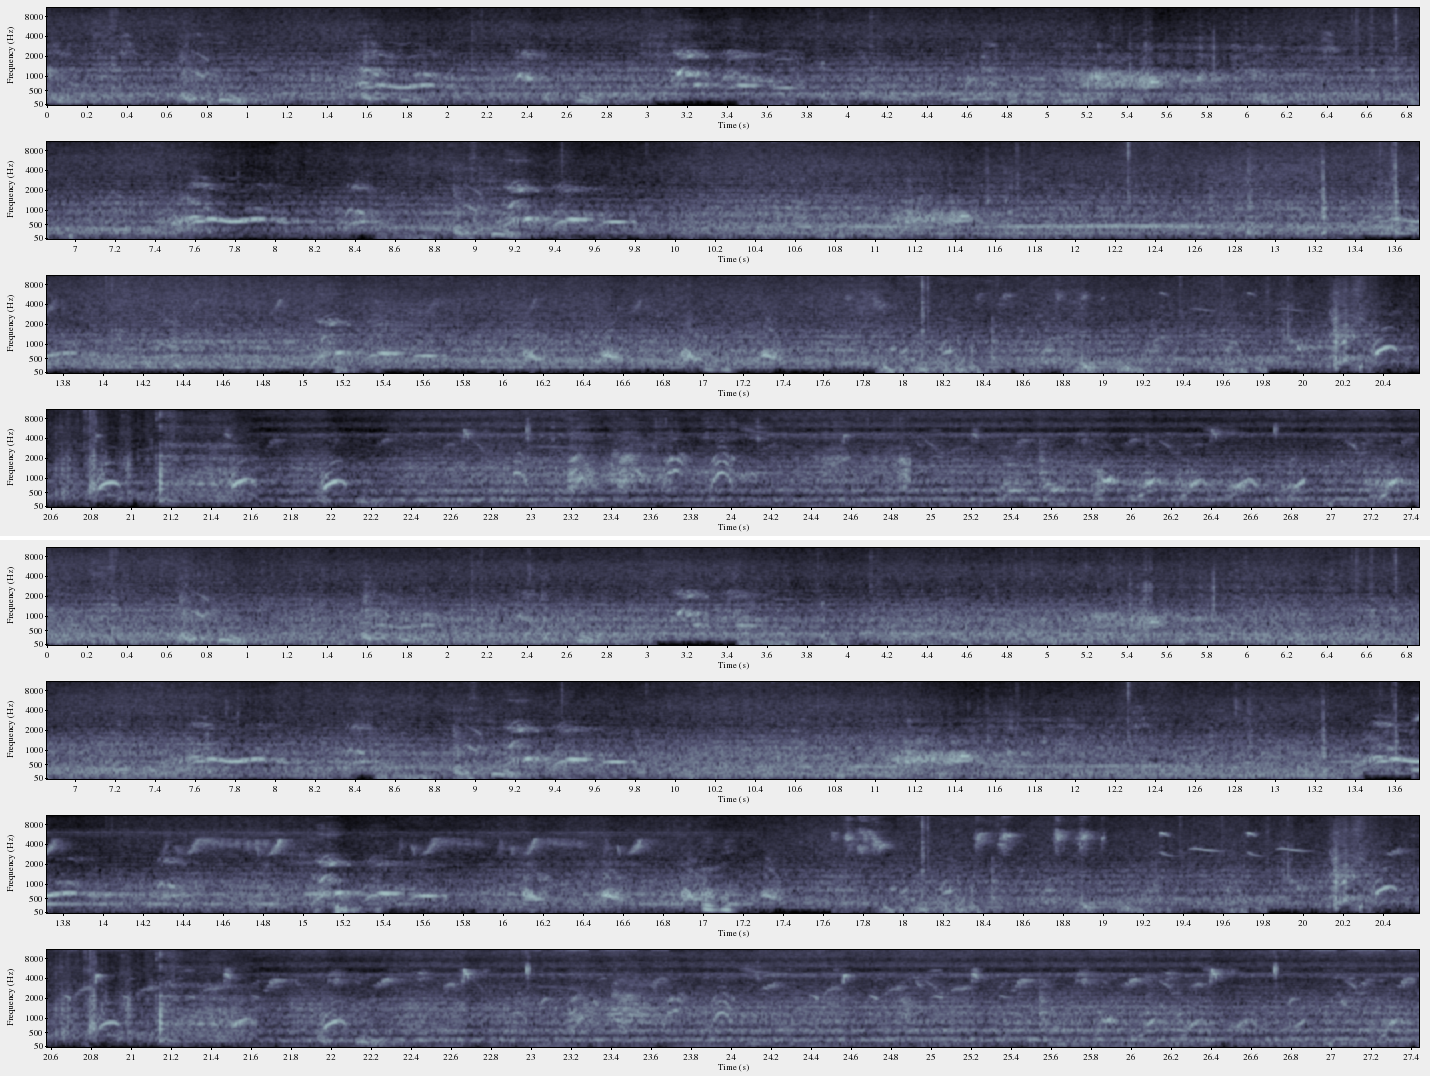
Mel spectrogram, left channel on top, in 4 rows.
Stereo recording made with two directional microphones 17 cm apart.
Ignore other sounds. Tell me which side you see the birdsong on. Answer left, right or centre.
right.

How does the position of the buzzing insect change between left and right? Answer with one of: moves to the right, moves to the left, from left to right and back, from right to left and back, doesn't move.
from right to left and back.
